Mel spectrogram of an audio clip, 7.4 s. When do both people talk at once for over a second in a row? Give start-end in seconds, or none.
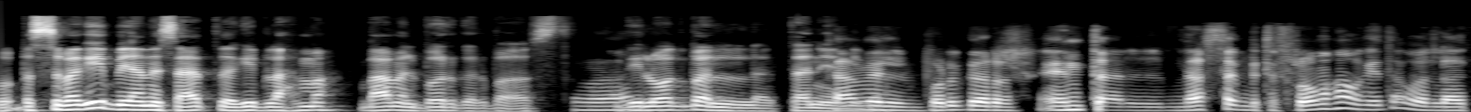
none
